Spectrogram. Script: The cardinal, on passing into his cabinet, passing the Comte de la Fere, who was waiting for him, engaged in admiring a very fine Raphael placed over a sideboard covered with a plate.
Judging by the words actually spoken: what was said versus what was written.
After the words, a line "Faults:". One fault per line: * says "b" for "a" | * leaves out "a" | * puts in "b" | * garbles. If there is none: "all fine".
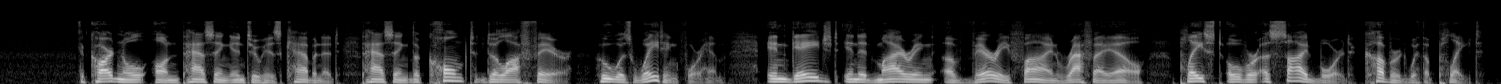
The cardinal, on passing into his cabinet, passing the Comte de la Fere, who was waiting for him, engaged in admiring a very fine Raphael placed over a sideboard covered with a plate.
Faults:
all fine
